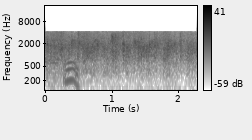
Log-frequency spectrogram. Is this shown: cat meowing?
no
